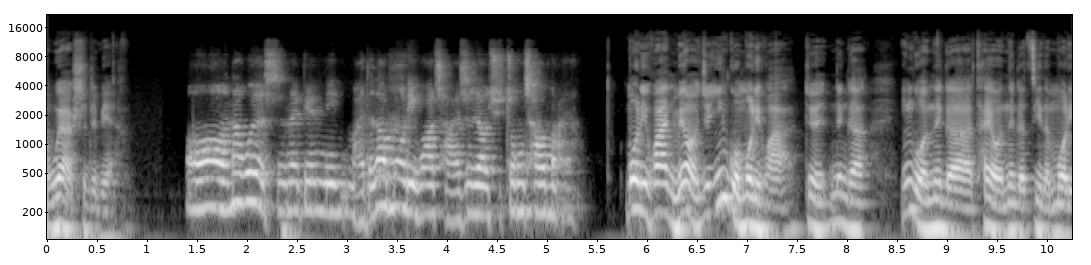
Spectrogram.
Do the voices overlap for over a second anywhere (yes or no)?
no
